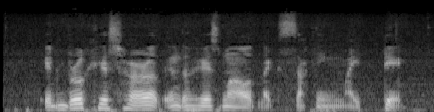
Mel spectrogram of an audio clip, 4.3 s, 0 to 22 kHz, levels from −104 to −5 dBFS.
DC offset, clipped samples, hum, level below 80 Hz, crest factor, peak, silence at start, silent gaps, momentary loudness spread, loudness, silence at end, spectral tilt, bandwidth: under 0.1%; under 0.1%; none; -58 dBFS; 18 dB; -16 dBFS; 0.45 s; none; 13 LU; -33 LUFS; 0.35 s; -6.5 dB/octave; 13 kHz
